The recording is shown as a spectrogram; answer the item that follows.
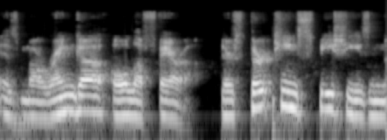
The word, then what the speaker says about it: Moringa: We've got, I heard the pronunciation is Maroon Guy. Heard from Dr. Shiva, so maybe they say it like that in India. Do you know anything about the pronunciation? Yeah, you can say it that way.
